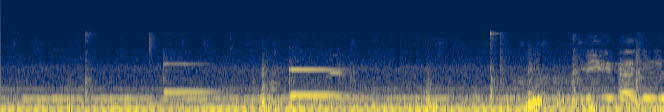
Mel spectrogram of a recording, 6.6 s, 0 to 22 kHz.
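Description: Interior sound of an LIRR Bombardier M7 electric railcar: a steady electrical hum with scattered sharp clicks and knocks, and a few short high-pitched tones of about half a second each.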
